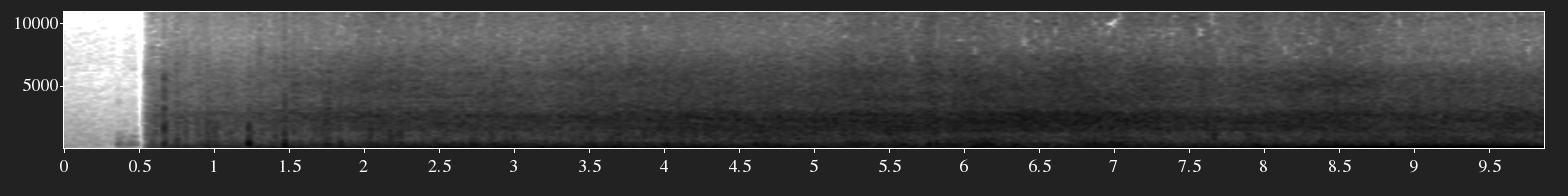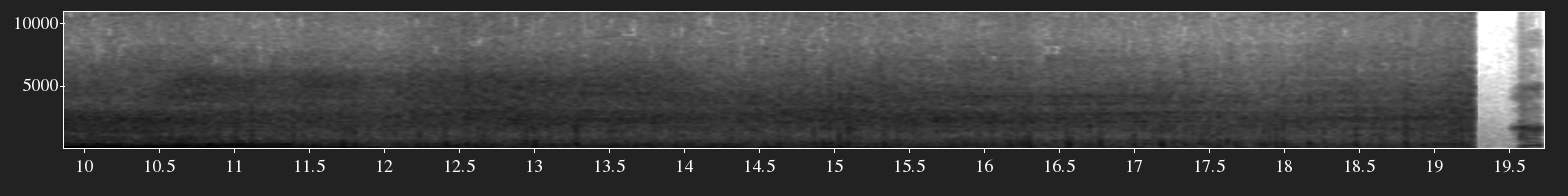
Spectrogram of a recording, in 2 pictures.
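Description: Heavy rain falling on a road surface, a loud, steady hiss that starts abruptly and cuts off just before the end. A low rumble swells and fades about halfway through.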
